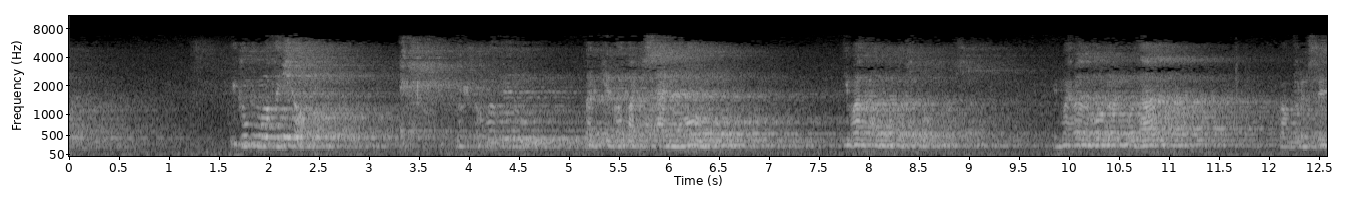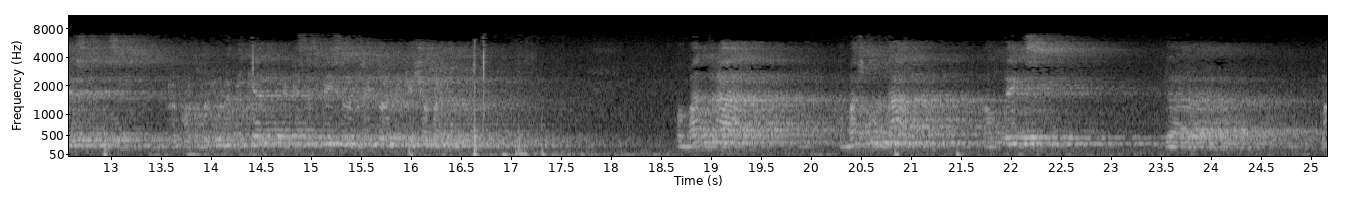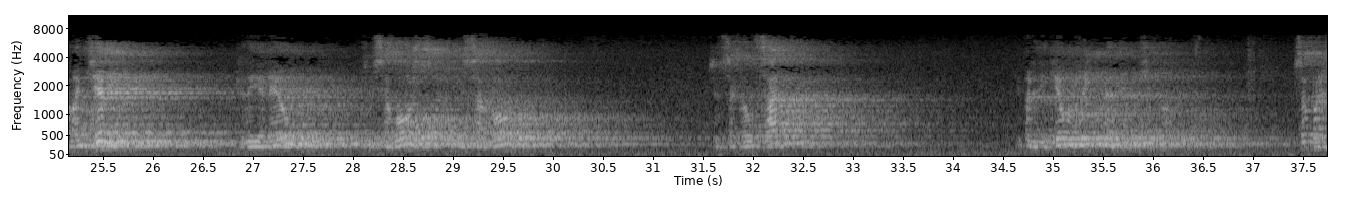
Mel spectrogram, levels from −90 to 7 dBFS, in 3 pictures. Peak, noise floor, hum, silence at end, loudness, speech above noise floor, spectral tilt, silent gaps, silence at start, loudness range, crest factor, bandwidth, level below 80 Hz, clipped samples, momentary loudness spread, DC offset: -6 dBFS; -51 dBFS; none; 0 s; -28 LUFS; 25 dB; -5 dB/octave; none; 0 s; 5 LU; 24 dB; 7.2 kHz; -48 dBFS; under 0.1%; 17 LU; under 0.1%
